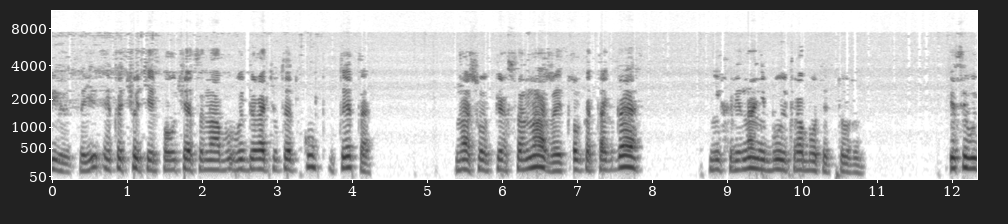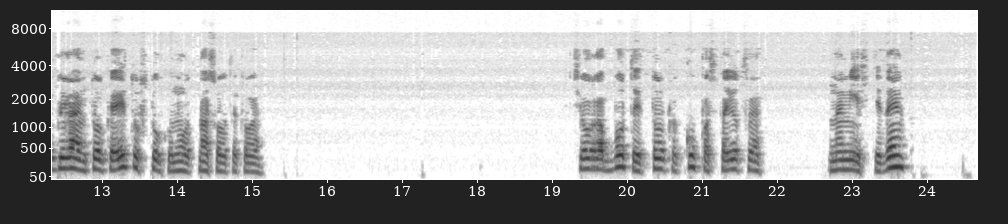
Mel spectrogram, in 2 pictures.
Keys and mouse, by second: 3.7 shift+click, 5.4 shift+click, 6.6 middle click, 7.5-9.2 drag, 10.1 ctrl+z, 12.4 click, 14.2 click, 15.9 click, 17.7-24.2 drag.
